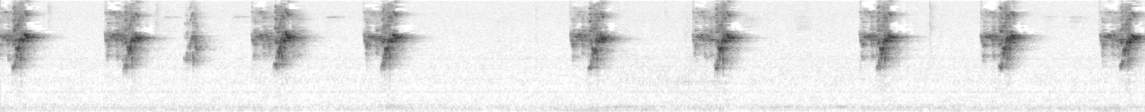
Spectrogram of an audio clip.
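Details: Female budgerigar calling repeatedly with loud, buzzy squawking chirps, roughly one each second, irregularly spaced with a brief lull midway; a low hum sits in the background.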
